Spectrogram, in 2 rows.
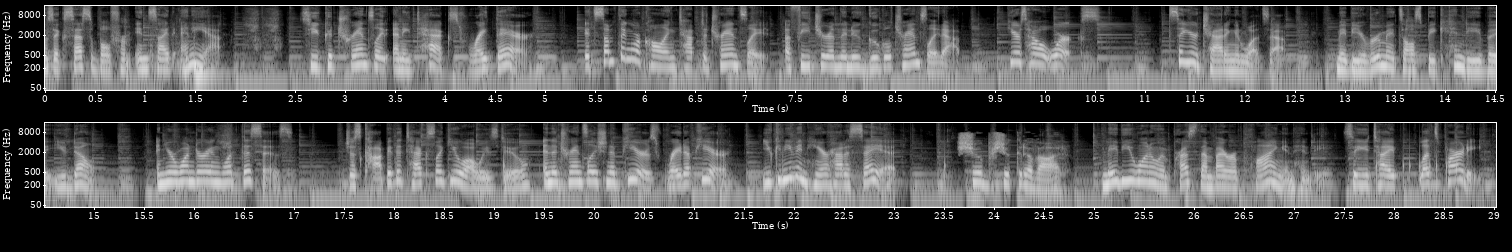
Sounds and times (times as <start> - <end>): Speech: 0.0 - 1.8, 2.6 - 10.6, 11.3 - 15.0, 15.6 - 17.0, 17.6 - 23.0, 23.6 - 29.0
Music: 0.0 - 29.0.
